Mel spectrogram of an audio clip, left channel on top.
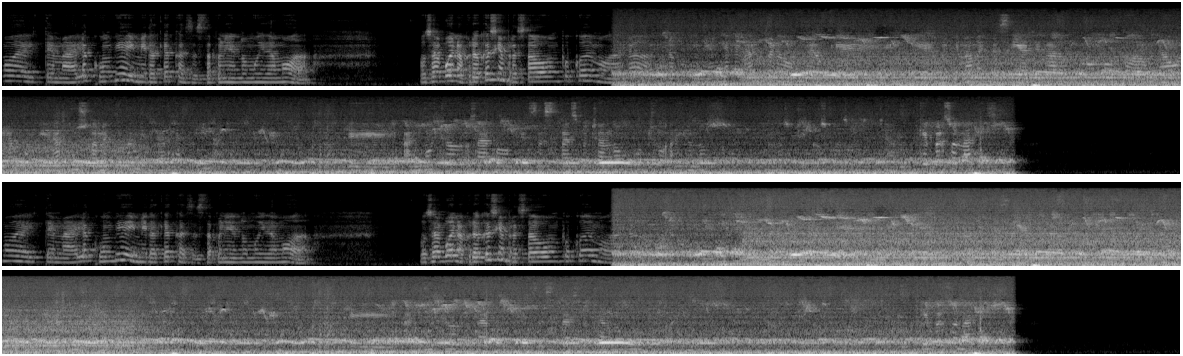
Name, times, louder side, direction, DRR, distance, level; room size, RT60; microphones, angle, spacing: voice 1, 0.0-3.7 4.2-14.8 15.2-19.1 19.4-21.8, left 1 dB, 45° left, 6 dB, 5.6 m, -32 dB
sound 1, 6.1-21.9, right 3 dB, 30° right, 0.6 m, -20 dB
sound 2, 7.4-14.0, right 5 dB, 75° right, 0.7 m, -26 dB
13.0 x 11.0 x 8.2 m, 0.41 s
head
